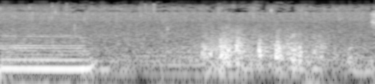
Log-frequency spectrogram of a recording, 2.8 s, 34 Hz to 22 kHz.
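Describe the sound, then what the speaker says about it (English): Thunder and rain in the online game Mortal Online 2: a low rumble fades after the first moment, then a rolling crackle of thunder over a steady wash of rainfall, fairly quiet throughout with no talking. "That's why the sounds of thunder."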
